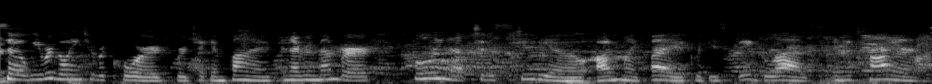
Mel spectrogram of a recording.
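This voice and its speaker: A woman with an American accent talks at a fairly slow pace with ordinary pitch variation and big swings in loudness. Noticeable background noise runs behind her. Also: medium pitch for a woman. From Japan (grew up in Tokyo), lives in US. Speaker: voice actress. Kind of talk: interview answer.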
